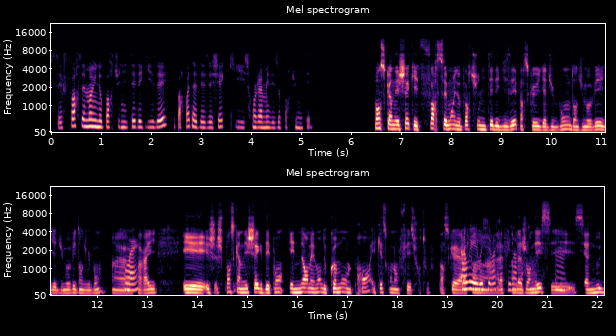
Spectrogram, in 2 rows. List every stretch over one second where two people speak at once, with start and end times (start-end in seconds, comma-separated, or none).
19.3-21.4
